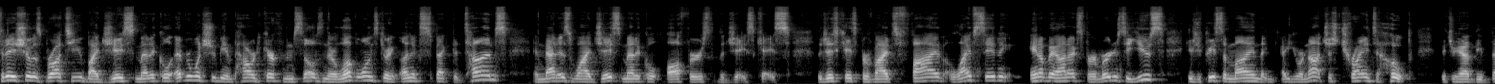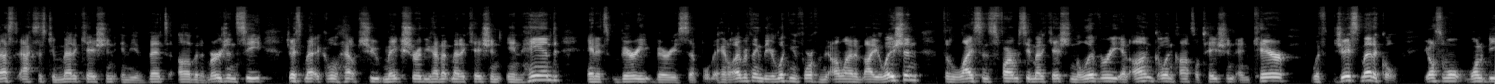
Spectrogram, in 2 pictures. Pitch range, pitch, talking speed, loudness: 130-165 Hz, 145 Hz, 245 wpm, -21 LUFS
